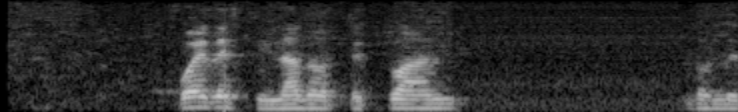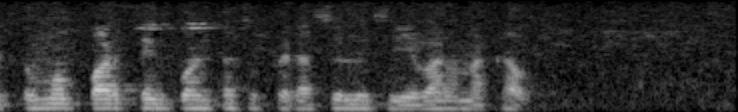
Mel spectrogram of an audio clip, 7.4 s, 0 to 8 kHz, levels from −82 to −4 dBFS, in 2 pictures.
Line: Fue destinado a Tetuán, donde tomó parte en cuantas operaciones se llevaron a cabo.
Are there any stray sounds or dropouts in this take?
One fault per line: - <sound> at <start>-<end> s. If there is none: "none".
none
